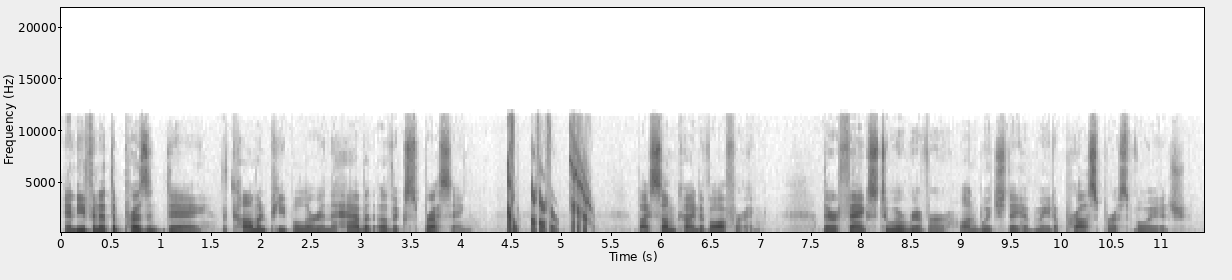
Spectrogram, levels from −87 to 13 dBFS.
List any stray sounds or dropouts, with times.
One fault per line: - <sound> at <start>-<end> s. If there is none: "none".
- chirp at 4.5-5.4 s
